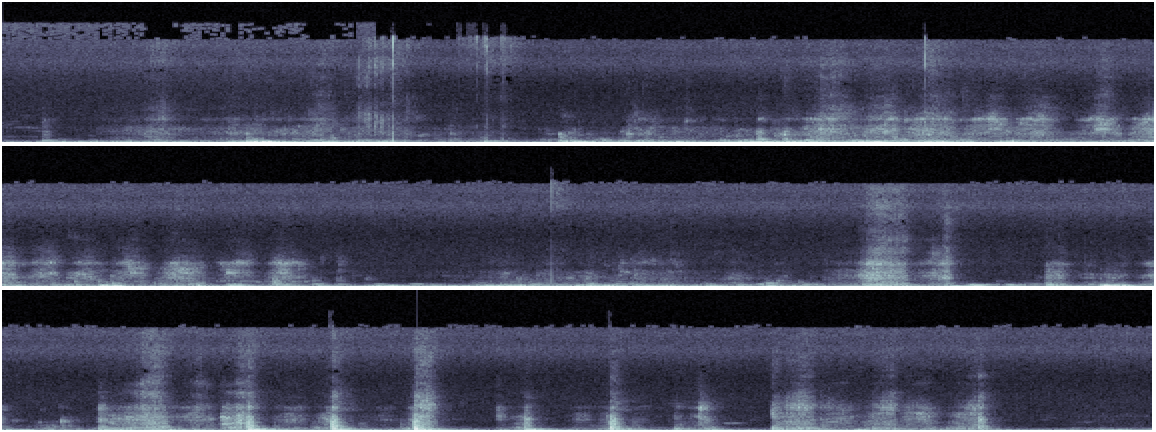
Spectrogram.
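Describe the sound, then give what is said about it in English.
Repeated rough scraping strokes as a man works in a boat's engine room, over a steady low mechanical rumble, coming in irregular bursts that turn sharper and more rhythmic toward the end. “But he was scraping away, too.”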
